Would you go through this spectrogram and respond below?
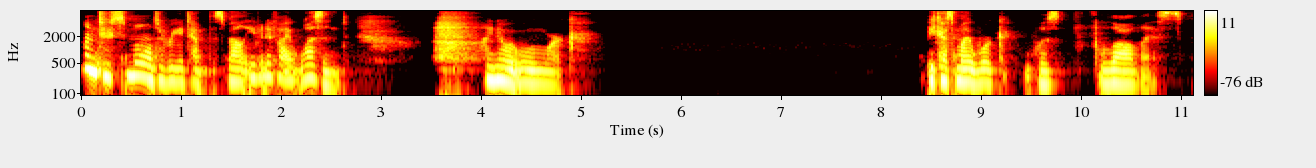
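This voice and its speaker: A woman voicing a proud, stubborn, bitter female dragon in a dramatic audio roleplay, with a breathy voice and haughty, sighing delivery. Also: fairly low pitch, steady tone, unhurried, warm tone. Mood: despairing. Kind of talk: scripted audio roleplay monologue.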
